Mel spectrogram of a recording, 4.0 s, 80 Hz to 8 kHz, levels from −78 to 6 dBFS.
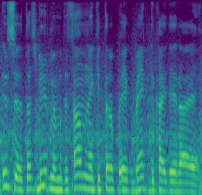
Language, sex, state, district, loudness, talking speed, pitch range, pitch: Hindi, male, Rajasthan, Bikaner, -15 LUFS, 190 wpm, 150-175 Hz, 165 Hz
